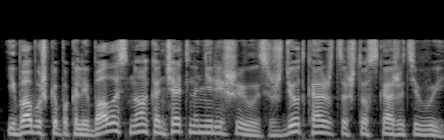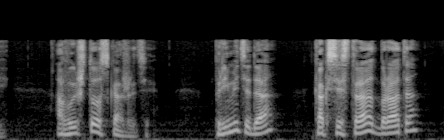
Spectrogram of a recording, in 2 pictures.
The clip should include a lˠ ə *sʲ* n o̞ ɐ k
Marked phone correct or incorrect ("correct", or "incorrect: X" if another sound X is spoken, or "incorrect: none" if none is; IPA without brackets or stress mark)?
correct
